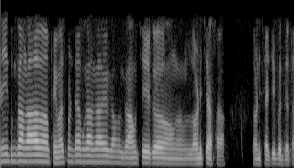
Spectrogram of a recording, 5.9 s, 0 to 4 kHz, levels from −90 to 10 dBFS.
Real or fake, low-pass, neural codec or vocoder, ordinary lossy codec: real; 3.6 kHz; none; MP3, 32 kbps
